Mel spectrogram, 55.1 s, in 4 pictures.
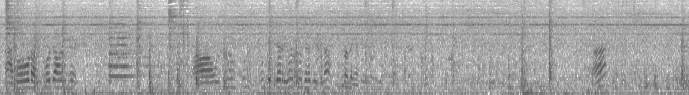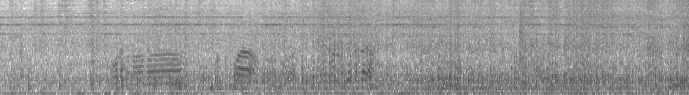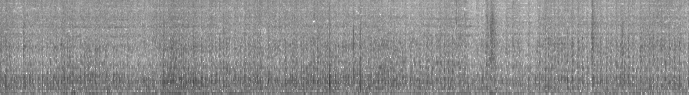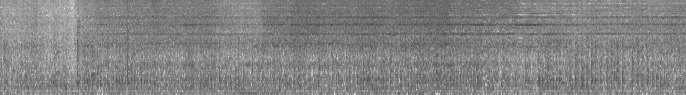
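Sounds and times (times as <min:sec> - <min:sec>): faint high whine: 0:00.0 - 0:37.5
train carriage running on track: 0:00.0 - 0:55.0.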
